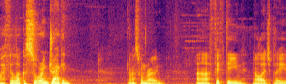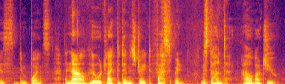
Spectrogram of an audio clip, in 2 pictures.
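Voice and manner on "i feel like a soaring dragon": put-on bad Australian accent. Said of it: "that was so bad, Australian accent".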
